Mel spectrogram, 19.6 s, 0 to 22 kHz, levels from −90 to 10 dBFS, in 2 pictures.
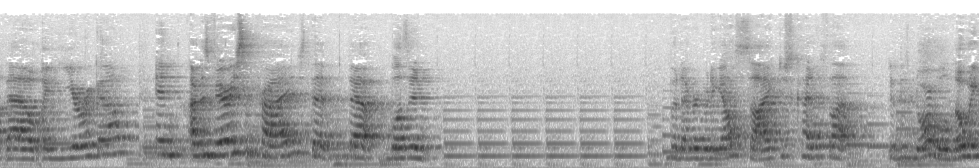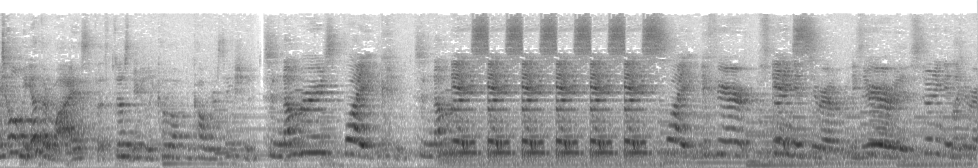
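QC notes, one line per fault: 4.78–6.49 s and 14.68–16.38 s, system hang loop: in each span a 341 ms piece of audio repeats exactly five times, at about 2.93 Hz, before playback resumes with little or nothing missing. The loop length fits a 16384-sample ring buffer that the hardware kept replaying while the system stalled. The identical slices create a rhythmic stutter. On a waveform, the same block tiles five times in a row. A spectrogram shows vertical seams at each repeat.
13.57 s to end, doubled audio track: from 13.57 s a second full-band copy of the audio runs about 1.5 s behind the original and about 5 dB quieter. It cuts in abruptly and continues to the end. The likely cause is either a second, slower capture path or an edit that left two out-of-step copies. It has no decay or room colour. On a spectrogram, every feature reappears 1.5 s later, fainter and otherwise unchanged.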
